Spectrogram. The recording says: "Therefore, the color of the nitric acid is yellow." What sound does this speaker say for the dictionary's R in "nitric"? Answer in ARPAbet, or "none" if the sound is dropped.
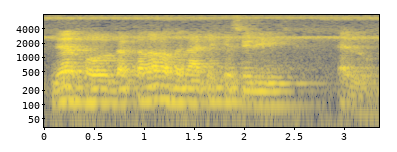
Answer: none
